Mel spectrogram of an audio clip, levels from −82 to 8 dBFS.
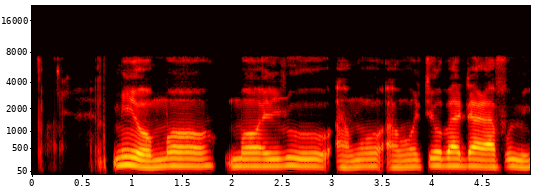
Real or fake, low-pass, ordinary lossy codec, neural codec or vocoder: fake; 7.2 kHz; none; codec, 16 kHz, 8 kbps, FunCodec, trained on LibriTTS, 25 frames a second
